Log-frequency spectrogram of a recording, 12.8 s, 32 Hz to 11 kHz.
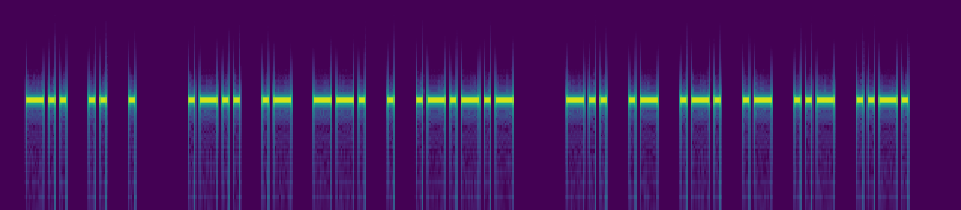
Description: Morse code, heard as a keyed tone, about 16 wpm, spaced as for 14 wpm, 680 Hz. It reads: DIE LAGE. DARAUF
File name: Morsekurs / Witze / Witz 14. Dezember 2021, 70 F80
